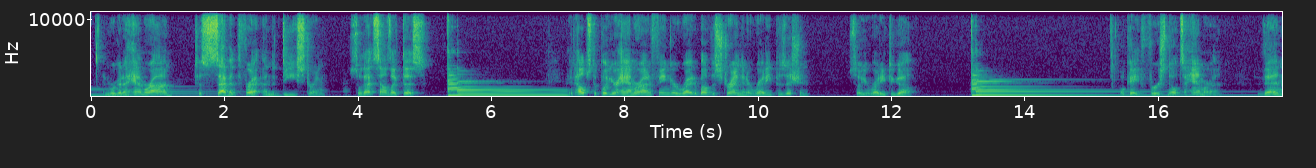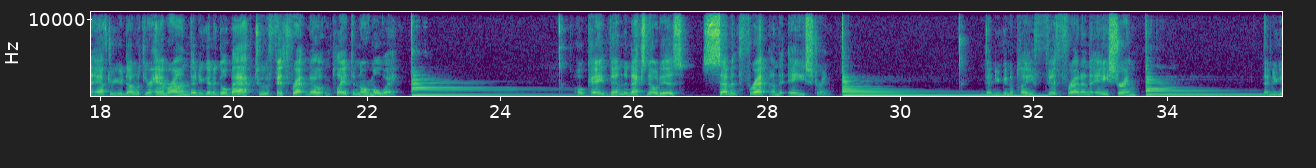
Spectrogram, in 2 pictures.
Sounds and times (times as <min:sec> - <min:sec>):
Strum: 0:00.0 - 0:03.9, 0:13.2 - 0:18.0, 0:22.7 - 0:25.7, 0:29.1 - 0:32.5, 0:33.7 - 0:35.7
Speech: 0:00.2 - 0:05.1, 0:07.2 - 0:10.8, 0:11.4 - 0:12.4, 0:15.3 - 0:22.5, 0:25.1 - 0:29.0, 0:31.3 - 0:33.6, 0:35.5 - 0:35.7.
